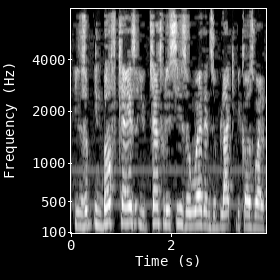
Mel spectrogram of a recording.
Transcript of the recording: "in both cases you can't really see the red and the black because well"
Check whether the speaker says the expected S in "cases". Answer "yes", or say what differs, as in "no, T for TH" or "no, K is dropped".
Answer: no, S is dropped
